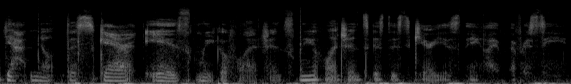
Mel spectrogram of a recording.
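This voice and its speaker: Whispering at a fairly slow pace, a woman is heard with audible room echo and noticeable background noise. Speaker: VTuber streamer.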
